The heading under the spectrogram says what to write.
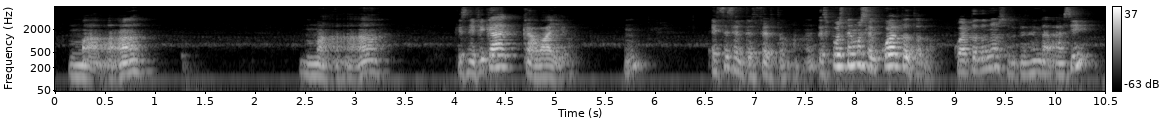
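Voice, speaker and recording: A man from teaching a Chinese lesson in a patient, explanatory way, often checking in with a questioning "eh" and exaggerating sample syllables to show the tones. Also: on the high side. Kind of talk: classroom-style video lesson. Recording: roomy echo, voice from a distance.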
